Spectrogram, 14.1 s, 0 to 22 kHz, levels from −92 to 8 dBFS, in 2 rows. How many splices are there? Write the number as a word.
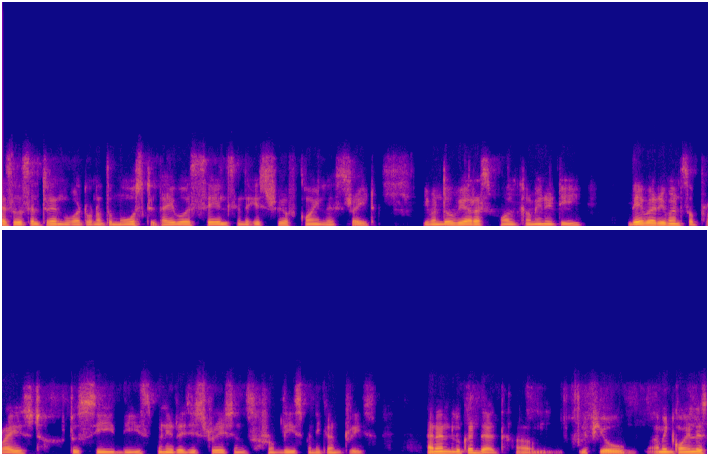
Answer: zero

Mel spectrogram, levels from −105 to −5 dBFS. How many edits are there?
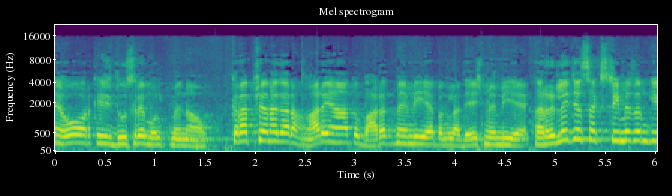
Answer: two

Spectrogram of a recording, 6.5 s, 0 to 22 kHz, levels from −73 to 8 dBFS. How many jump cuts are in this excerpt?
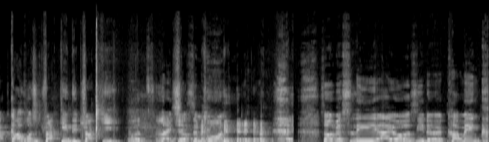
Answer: one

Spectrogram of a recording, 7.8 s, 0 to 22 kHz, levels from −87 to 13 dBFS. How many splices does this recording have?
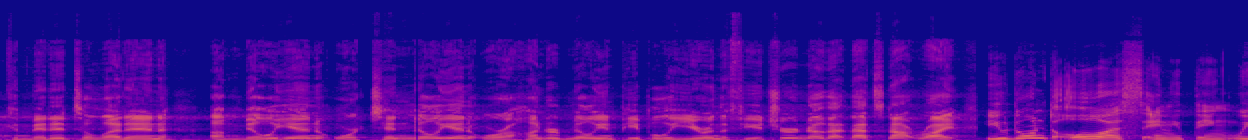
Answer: one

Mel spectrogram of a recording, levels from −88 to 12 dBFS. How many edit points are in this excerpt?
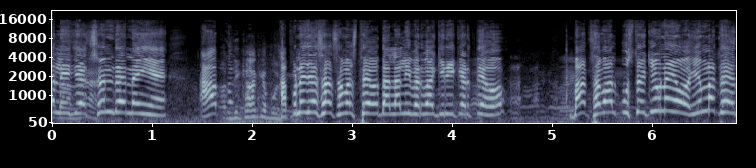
one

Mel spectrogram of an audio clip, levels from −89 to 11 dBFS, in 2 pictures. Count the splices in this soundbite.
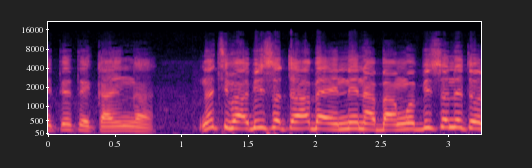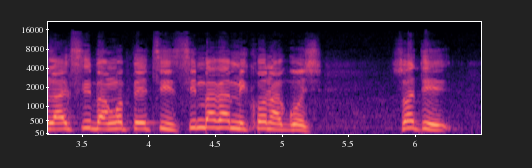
one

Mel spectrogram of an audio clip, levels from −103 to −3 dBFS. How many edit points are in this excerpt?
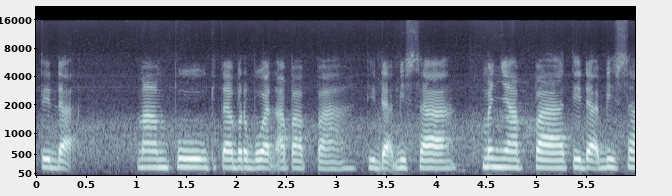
one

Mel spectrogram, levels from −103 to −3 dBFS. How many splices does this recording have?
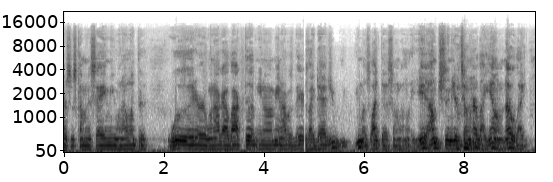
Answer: one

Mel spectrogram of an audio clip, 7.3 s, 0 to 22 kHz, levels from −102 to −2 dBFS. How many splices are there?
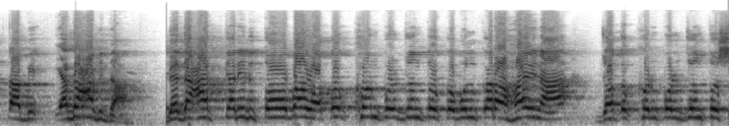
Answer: one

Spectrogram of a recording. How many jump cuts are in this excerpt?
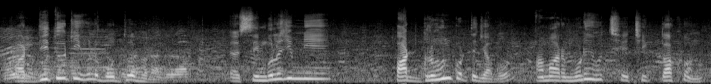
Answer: one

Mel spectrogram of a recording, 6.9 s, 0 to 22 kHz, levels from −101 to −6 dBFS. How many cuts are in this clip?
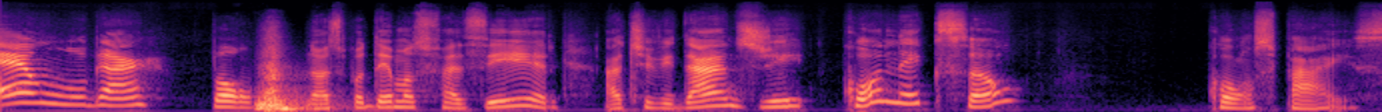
one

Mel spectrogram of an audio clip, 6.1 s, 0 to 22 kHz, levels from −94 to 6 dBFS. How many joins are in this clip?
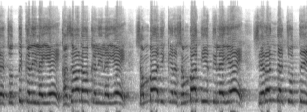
one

